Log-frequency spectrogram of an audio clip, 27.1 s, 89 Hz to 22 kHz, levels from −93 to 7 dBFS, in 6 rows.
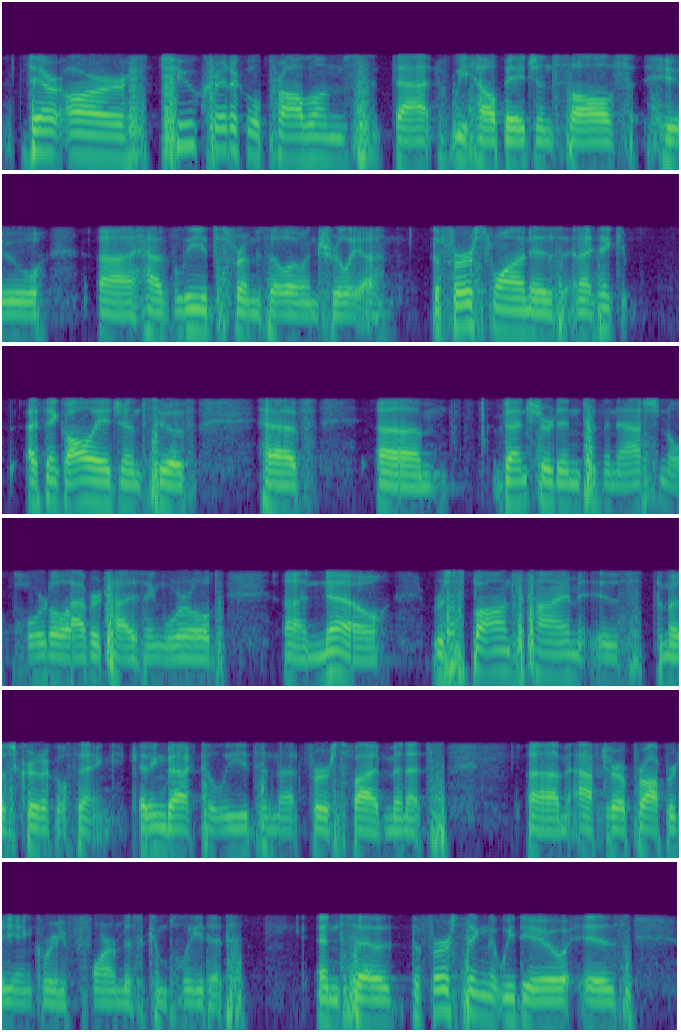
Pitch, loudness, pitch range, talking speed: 120 Hz, -23 LUFS, 115-130 Hz, 165 wpm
